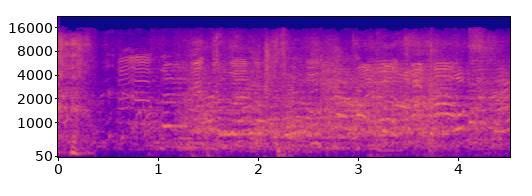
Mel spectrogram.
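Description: A crowd of primary school children from first to fourth grade storms into a school gym, a steady loud swell of excited chatter, high-pitched shouts and squeals overlapping continuously with no single voice standing out.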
